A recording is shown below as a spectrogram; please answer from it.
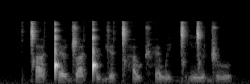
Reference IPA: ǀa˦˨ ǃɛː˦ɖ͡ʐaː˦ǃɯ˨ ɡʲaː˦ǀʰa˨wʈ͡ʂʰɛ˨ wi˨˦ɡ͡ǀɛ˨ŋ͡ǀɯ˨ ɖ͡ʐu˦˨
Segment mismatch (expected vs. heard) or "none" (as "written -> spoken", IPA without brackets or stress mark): none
